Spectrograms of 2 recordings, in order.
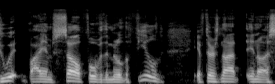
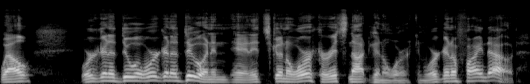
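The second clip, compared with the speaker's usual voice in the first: convincing put-on Midwestern accent. Talking with another speaker, voicing someone in a put-on Midwest accent. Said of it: "an impressive Midwest accent you put on it".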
